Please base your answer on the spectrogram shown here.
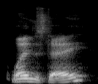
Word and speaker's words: Wednesday: Number four, silent letters. Wednesday. Comfortable. So we do not say Wednesday, we say Wednesday. So we have some silent letters there. We do not say comfortable. We say comfortable.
